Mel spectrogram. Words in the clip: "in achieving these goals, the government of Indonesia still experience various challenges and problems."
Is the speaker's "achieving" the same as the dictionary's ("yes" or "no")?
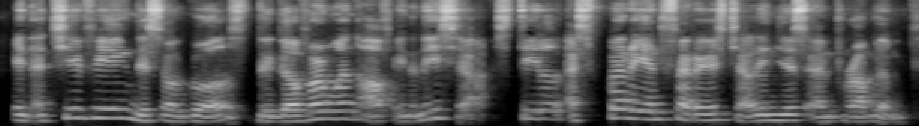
yes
